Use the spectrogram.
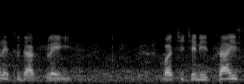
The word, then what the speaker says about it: Chichen Itza: Chichen Itza, this is the right way to say Chichen Itza. No chicken itza or chicken pizza like some people say.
